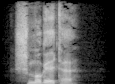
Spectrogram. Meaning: inflection of schmuggeln: 1. first/third-person singular preterite 2. first/third-person singular subjunctive II
- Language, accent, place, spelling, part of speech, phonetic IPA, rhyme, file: German, Germany, Berlin, schmuggelte, verb, [ˈʃmʊɡl̩tə], -ʊɡl̩tə, De-schmuggelte.ogg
